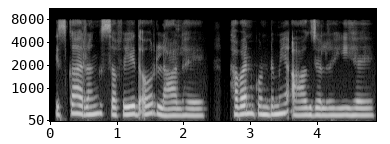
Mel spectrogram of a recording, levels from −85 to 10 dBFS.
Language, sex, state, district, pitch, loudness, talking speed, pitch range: Hindi, female, Uttar Pradesh, Lalitpur, 220 Hz, -14 LUFS, 145 wpm, 205-235 Hz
